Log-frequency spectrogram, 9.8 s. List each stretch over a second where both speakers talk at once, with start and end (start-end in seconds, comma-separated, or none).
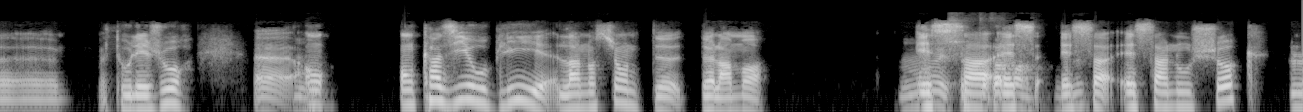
6.9-8.2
